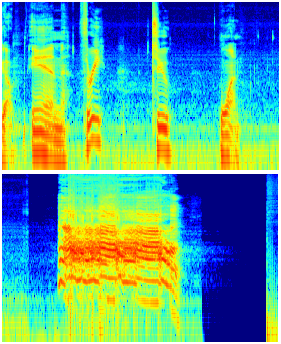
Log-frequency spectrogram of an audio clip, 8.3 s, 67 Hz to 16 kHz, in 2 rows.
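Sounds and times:
speech: 0:00.0 - 0:01.6, 0:02.2 - 0:02.6, 0:03.2 - 0:03.6
several voices screaming together: 0:05.0 - 0:07.0.

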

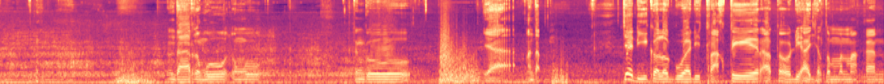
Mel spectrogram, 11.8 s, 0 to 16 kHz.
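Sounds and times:
helicopter engine rumble flying overhead: 0:00.0 - 0:11.7
speech: 0:02.3 - 0:03.7, 0:04.7 - 0:07.7, 0:08.3 - 0:11.7.

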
